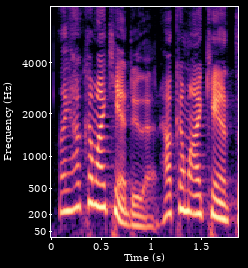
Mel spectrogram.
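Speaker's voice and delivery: high, frustrated complaint; exasperated whine. Real, not acted. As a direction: plead it, baffled and fed up.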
